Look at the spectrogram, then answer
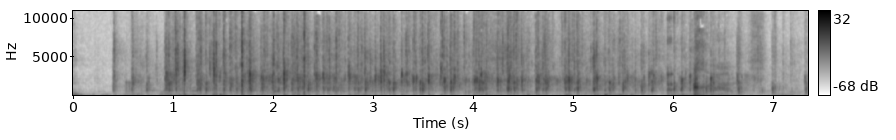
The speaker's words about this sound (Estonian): suurepärane, suur aplaus neile.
